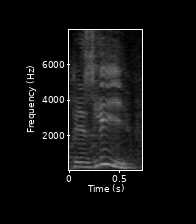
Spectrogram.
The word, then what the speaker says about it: Paisley: Oui, on a commencé par on le présente plus, hein, c'est Monsieur Brad Paisley. Et oui, le EY se prononce I, donc on le prononce à l'américaine.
